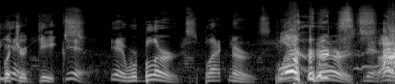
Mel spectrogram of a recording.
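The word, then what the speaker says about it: Blerds: Yeah, we're blurds, black nerds. Blurds. Yeah. I like that. Blurds. Blurds. That's spelled B-L-E-R-D-S.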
